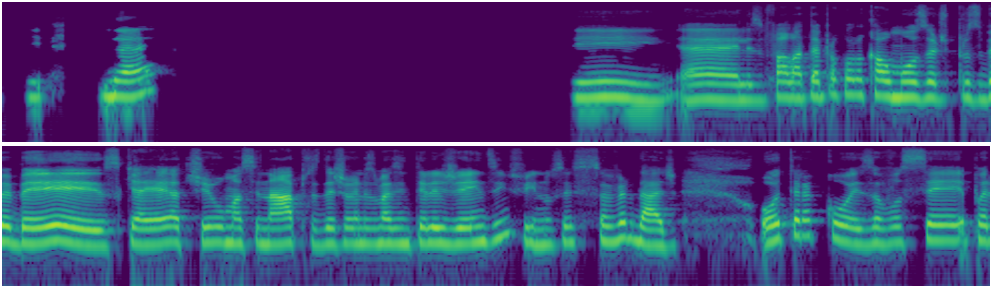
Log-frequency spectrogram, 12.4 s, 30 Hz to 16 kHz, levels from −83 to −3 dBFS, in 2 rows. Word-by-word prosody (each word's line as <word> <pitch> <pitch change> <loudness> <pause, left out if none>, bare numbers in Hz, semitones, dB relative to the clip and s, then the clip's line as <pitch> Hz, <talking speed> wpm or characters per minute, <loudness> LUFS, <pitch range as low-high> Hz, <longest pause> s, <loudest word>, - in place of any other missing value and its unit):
aqui, 225 0 -9 0.3
né. 235 +1 +2 2.7
Sim, 220 -2 -2
é, 205 -2 0
eles 200 0 -4
falam 220 +2 -1
até 220 - -1
pra - - -6
colocar 250 -1 -1
o - - +2
Mozart 225 -1 0
para 225 - -12
os 215 - -5
bebês, 205 -3 +5
que 205 - -8
aí 200 +1 +3
ativa 215 0 -2
uma 205 -1 -1
sinapse 205 0 +2
e - - -10
deixam 205 +1 -3
eles 200 0 -5
mais 205 0 0
inteligentes, 210 +2 0
enfim, 275 -9 -6
não 195 0 -5
sei 215 +2 -6
se - - -16
isso - - -6
é 220 - -1
verdade. 195 -8 +1 0.5
Outra 270 +6 +1
coisa, 210 -7 -2
você, 220 +3 -1
por 230 -1 0
215 Hz, 170 wpm, -23 LUFS, 205-225 Hz, 2.7 s, bebês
